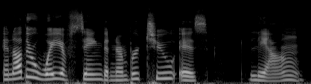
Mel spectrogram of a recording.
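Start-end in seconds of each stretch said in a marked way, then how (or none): 2.5-3.0 liang dipping, then rising; falling-rising tone on liang. Shown as a demonstration. Teacher introduces another word for two, falling-rising liang. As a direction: dip liang and lift it at the end. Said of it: "This is a falling rising tone".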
